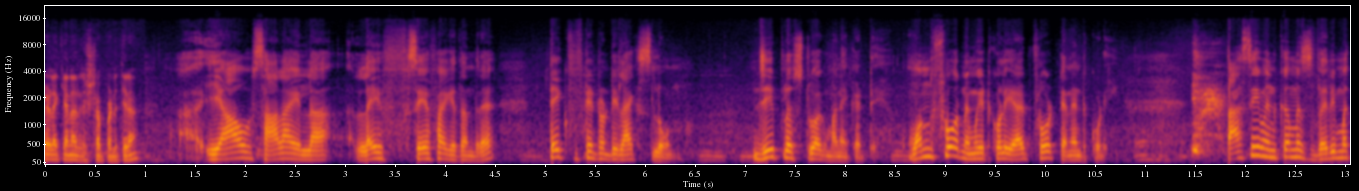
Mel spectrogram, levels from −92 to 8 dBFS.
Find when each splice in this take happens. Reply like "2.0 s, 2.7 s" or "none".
1.0 s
